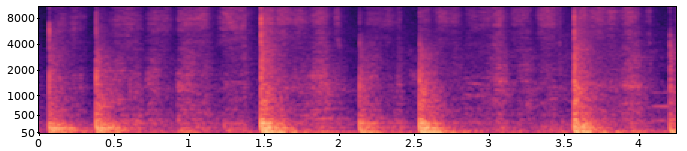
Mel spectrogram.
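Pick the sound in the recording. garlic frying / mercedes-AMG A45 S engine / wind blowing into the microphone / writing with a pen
writing with a pen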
